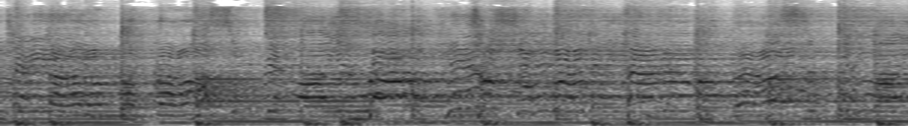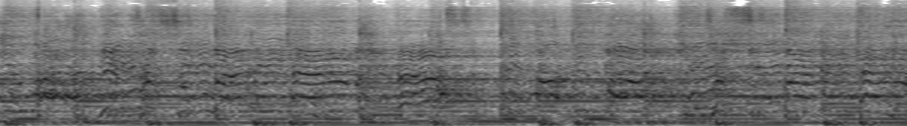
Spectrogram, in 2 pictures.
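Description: A live rock band playing loud on an outdoor stage, with electric guitars, keyboards and a steady drum beat under a male and a female lead singer.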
